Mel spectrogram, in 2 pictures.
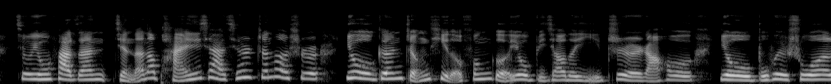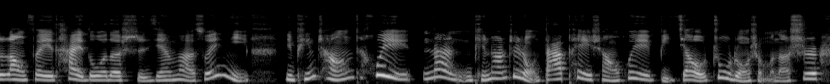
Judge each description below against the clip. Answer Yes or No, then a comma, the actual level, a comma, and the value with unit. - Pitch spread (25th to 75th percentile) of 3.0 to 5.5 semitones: Yes, average, 5.1 semitones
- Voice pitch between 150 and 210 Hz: No, high, 225 Hz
